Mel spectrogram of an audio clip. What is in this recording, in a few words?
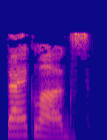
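"backlogs", British English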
